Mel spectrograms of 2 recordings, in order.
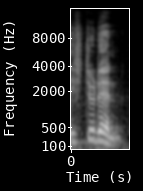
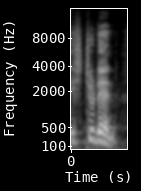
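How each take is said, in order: Both takes have the same delivery.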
